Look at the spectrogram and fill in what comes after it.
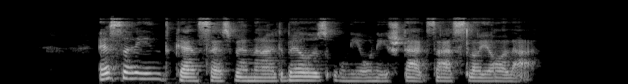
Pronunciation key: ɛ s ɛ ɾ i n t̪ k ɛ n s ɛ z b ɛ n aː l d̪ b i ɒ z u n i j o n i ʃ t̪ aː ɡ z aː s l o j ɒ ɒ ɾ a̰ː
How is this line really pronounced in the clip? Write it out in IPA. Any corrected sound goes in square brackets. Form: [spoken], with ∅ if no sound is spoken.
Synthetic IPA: ɛ s ɛ ɾ i n t̪ k ɛ n s ɛ z b ɛ n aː l d̪ b [ɛ] ɒ z u n i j o n i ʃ t̪ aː ɡ z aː s l [ɒ] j ɒ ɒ [l] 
